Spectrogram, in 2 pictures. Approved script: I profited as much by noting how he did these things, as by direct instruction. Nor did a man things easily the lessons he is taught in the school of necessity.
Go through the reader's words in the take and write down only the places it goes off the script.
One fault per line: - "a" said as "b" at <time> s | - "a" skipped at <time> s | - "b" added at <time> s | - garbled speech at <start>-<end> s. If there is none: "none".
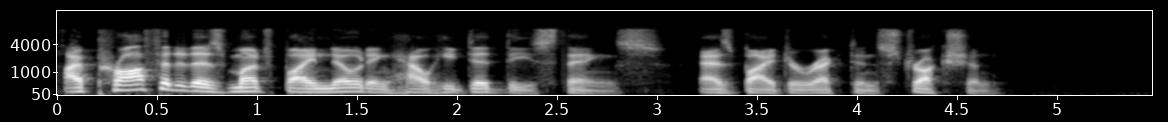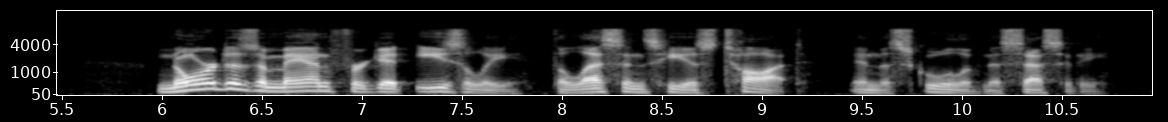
- "did" said as "does" at 6.3 s
- "things" said as "forget" at 6.8 s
